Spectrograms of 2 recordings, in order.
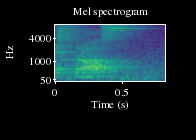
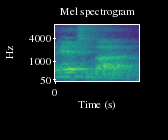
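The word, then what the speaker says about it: ħ: h upon 2 पाई, इसको pronounce करते हैं h क्रॉस या h बार, और कुछ नहीं है, ठीक है ना।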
